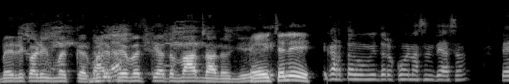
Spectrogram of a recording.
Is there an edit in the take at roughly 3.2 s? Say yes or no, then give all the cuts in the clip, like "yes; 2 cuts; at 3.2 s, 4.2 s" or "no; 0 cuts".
yes; 1 cut; at 3.2 s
